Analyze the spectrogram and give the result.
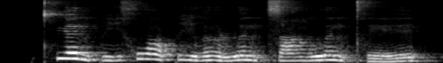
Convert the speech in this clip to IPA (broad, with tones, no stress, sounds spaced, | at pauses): t̪ʰ ɥ ɛ˥˩ n p i˧˥ x w ɔ˥˧ p i˥˧ l ɤ˥˧ ɻ w ə˥˩ n t͡s ɑ˥ ŋ l w ə˥˩ n t̪ʰ e˧˥ ɪ̯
